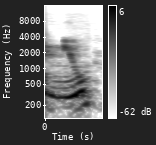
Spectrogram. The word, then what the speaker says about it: nu: Wave number is represented by न्यू बार। ये जो symbol है जो टेढ़ा वी बना हुआ है इसको न्यू प्रोनाउंस करते हैं, न्यू।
